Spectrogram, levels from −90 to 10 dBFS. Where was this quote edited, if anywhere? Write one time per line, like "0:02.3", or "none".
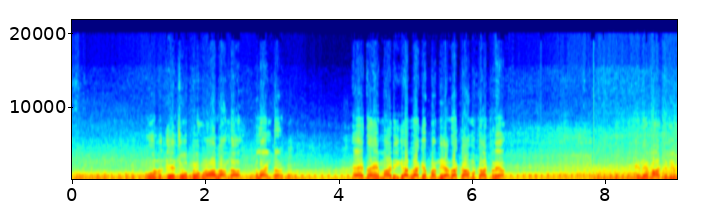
0:07.8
